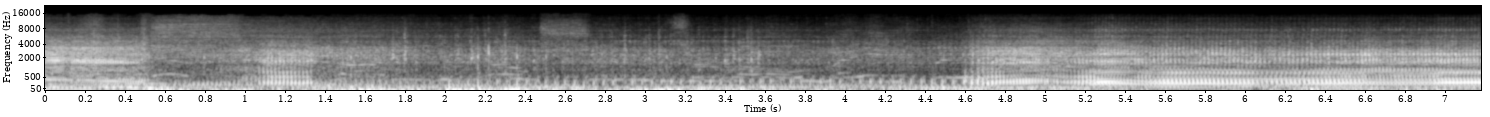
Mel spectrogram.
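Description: A dirt bike engine revs loudly, rising and falling in pitch.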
